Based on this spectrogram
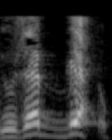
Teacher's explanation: الحرف المشدد حرفان، ساكن فمتحرك، يعني الباء هنا ليست باء واحدة ولكن باء ساكنة يليها باء متحركة · Term: التشديد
